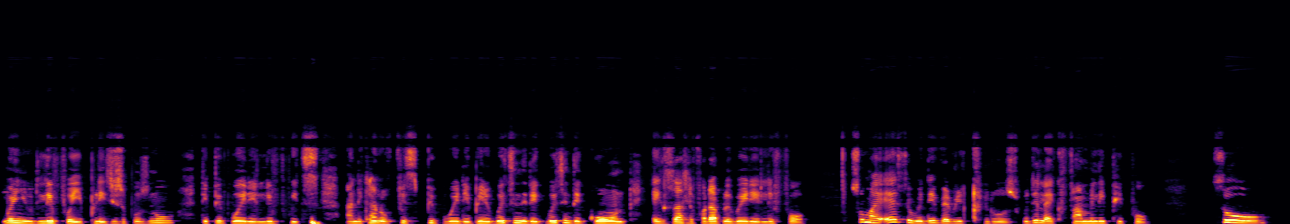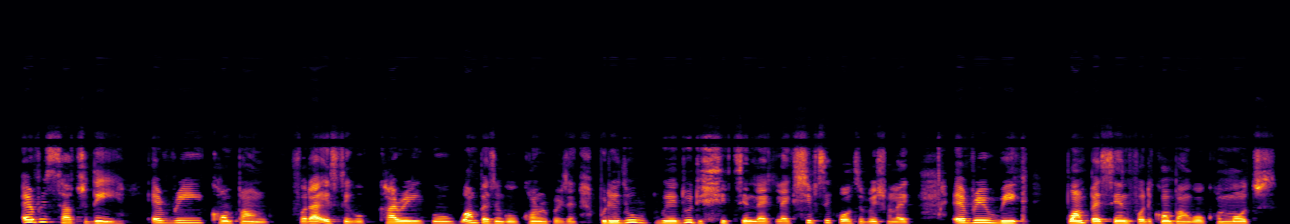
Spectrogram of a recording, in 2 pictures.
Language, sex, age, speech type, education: Nigerian Pidgin, female, 15-29, spontaneous, tertiary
